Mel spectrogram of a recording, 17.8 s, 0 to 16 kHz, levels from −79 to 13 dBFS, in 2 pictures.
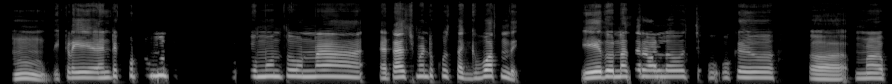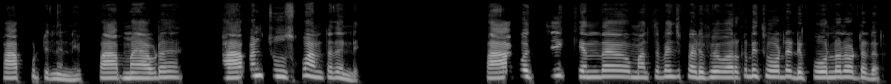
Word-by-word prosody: హ్మ్. 170 -3 +1 0.2
ఇక్కడేంటే 205 +4 +1
కుటుంబం 270 0 +1 0.7
కుటుంబంతో 245 +1 -1
ఉన్నా 240 +1 +2 0.6
ఎటాచ్‌మెంట్ 230 +4 +2
కొంచెం 250 -2 -6
తగ్గిపోతుంది. 215 +5 0 0.8
ఏదున్నా 240 +2 +6
సరే 250 -1 0
వాళ్ళు 240 0 0 0.2
చ - - -18 0.2
ఒ - - -12
ఒక 230 - -30 0.8
ఆహ్, 155 -2 +2 0.2
మా 190 - +1 0.2
పాప 200 0 +4
పుట్టిందండి, 170 - -4 0.2
పాప్ 195 0 +4
మా - - +4
యావిడ 190 +3 +2 0.6
"పాపను 220 +7 +4
చూసుకో" 245 +3 -2
అంటదండి. 205 - -3 1.3
పాపొచ్చి 230 +6 +2 0.2
కింద 225 0 0 0.3
మంచం 215 +1 -3
మీద్నుంచి 235 0 -2
పడిపోయే 220 0 +1
వరకు 215 +2 -1
నేను 255 -3 -1
చూడనండి 230 -3 +1
ఫోనులోనే 215 +1 +2
ఉంటాను. 190 -5 -4
220 Hz, 115 wpm, -22 LUFS, 200-240 Hz, 1.3 s, ఏదున్నా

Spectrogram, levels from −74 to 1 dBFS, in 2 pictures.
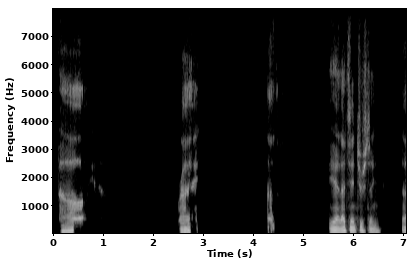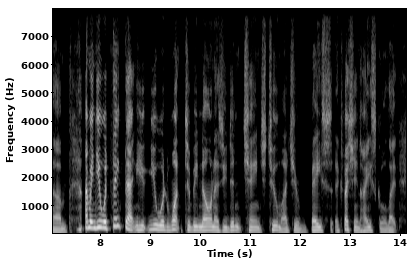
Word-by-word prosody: Oh, 100 +2 -2
yeah. 110 +1 -3 1.9
Right. 100 +1 -3 1.4
Uh-huh. - - -9 1.1
Yeah, 100 0 0
that's 105 +2 -2
interesting. 95 -4 -4 0.4
Um, 95 -5 -2 0.3
I 215 - +8
mean, 215 -1 +8
you 225 +1 +7
would 215 -2 +6
think 275 -1 0
that 175 -10 +6
you 140 0 0
you 160 +2 +1
would 150 -4 +3
want 155 +4 0
to 140 - 0
be 130 +2 +1
known 125 +1 +3
as 110 -4 -1
you 115 -1 -1
didn't 125 +2 -2
change 115 -7 -3
too 145 -1 -2
much. 95 -2 -5
Your 105 -3 -3
base 110 +7 -2
especially 115 +2 -2
in 100 - -5
high 105 +4 -3
school, 95 -4 -8
like, 95 -1 -7
115 Hz, 145 wpm, -22 LUFS, 100-140 Hz, 1.9 s, I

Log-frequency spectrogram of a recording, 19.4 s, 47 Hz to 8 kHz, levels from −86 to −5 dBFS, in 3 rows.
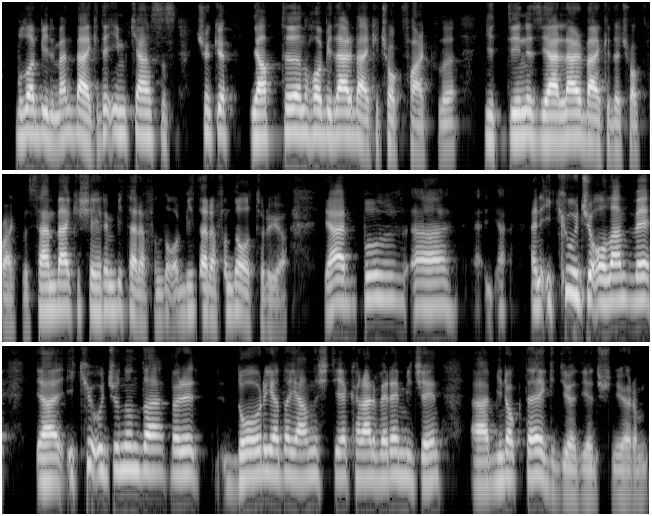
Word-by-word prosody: bulabilmen 140 -1 +1
belki - - +5
de 150 - -2
imkânsız. 135 -4 -1 0.2
Çünkü 145 0 -3
yaptığın 135 +3 +4
hobiler 140 -1 +4
belki - - +2
çok - - -4
farklı, 100 +1 -4 0.3
gittiğiniz 130 +2 0
yerler 130 +1 +6
belki 115 -4 +3
de 100 - -3
çok 95 -1 -7
farklı. 90 +1 -7
Sen, 125 +6 +1
belki 135 -1 +2
şehrin 130 0 -3
bir 135 -2 -9
tarafında, 105 0 -3
o 110 - -7
bir 125 +1 -8
tarafında 120 -1 -1
oturuyor. 90 -3 -5 0.4
Ya 155 -1 +2
bu, 180 0 -2
aaa, - - -5 0.3
a 140 - -11 0.4
ya, - - -15 0.2
hani, 145 0 -3
2 165 +7 -6
ucu 190 -3 +2
olan 170 +2 +2
ve, 170 -1 +3 0.3
ya, 135 0 +4
2 155 +9 -6
ucunun 180 +1 -1
da 170 -1 +2
böyle 160 0 0 0.4
doğru 155 +3 +2
ya 160 -1 +1
da 160 - 0
yanlış 155 +1 -2
diye 155 0 -2
karar 145 -1 0
veremeyeceğin, 145 -2 -1 0.3
aaa, 115 +1 0
bir 135 - -2
noktaya 150 +2 +2
gidiyor 100 - -6
diye 95 -2 -6
düşünüyorum. 90 +1 -8
140 Hz, 165 wpm, -22 LUFS, 125-155 Hz, 0.4 s, yerler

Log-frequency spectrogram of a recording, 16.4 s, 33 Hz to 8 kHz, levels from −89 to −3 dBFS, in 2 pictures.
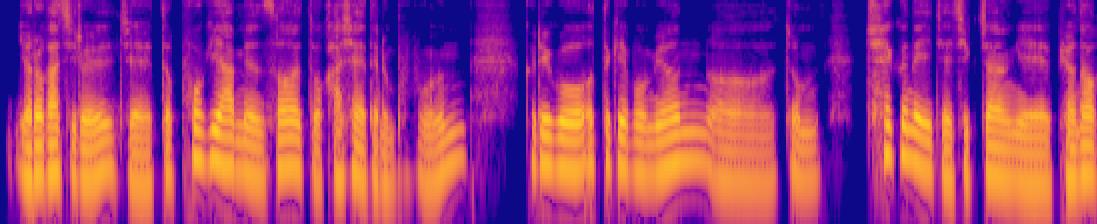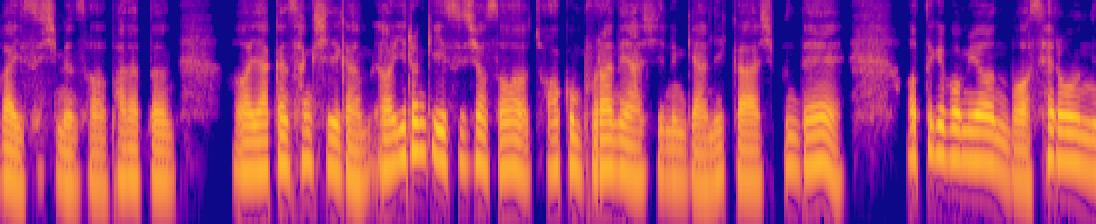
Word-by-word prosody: '여러 115 +1 +5
가지를 115 0 +2
이제 90 -5 -2
또 - - -3
포기하면서 135 - +2
또 100 - -5
가셔야 105 +2 -2
되는 95 -2 -5
부분 110 - -5 0.4
그리고 135 -3 +3
어떻게 140 -3 0
보면 135 +6 0
어 95 -2 -5
좀 105 -1 -5 0.4
최근에 175 -6 +2
이제 105 -4 -1
직장에 100 -3 0
변화가 110 -1 +2
있으시면서 95 0 -4
받았던 105 -2 -2 0.4
어 125 0 +2
약간 130 +3 +2
상실감 125 -9 -1
어 135 - +3
이런 195 +5 +3
게 185 -3 0
있으셔서 145 -4 +1
쪼끔 135 +1 -3
불안해하시는 115 -5 0
게 95 - -3
아닐까?' 100 +1 -1
싶은데 140 +1 -1 0.5
어떻게 190 -2 +1
보면 160 -6 +3
뭐 105 -1 +1
새로운 155 - +2
120 Hz, 320 characters per minute, -23 LUFS, 105-145 Hz, 0.5 s, 여러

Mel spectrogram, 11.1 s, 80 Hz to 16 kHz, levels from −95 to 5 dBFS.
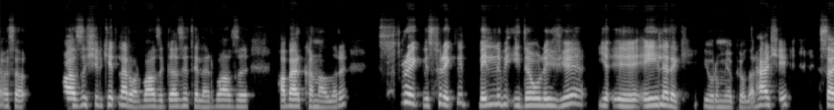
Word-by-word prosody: mesela 175 0 -5 0.6
bazı 195 +2 +4
şirketler 205 0 0
var, 155 -3 -3
bazı 175 -1 +1
gazeteler, 175 -2 -4
bazı 170 -1 -2 0.4
haber 175 +1 +4
kanalları; 160 +4 -6 0.4
sürekli 250 -8 +2
sürekli 200 +3 +1 0.2
belli 220 +4 +3
bir 225 - -3
ideolojiye, 195 +4 0 0.2
ya, 190 -2 -1
eee, 175 -2 +1 0.2
eğilerek 195 -2 +2
yorum 160 -2 -9
yapıyorlar 150 0 -8
her 205 0 +6
şey. 205 0 -3 0.4
Mesela 195 -2 +6
185 Hz, 120 wpm, -24 LUFS, 170-205 Hz, 0.6 s, her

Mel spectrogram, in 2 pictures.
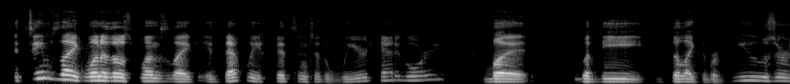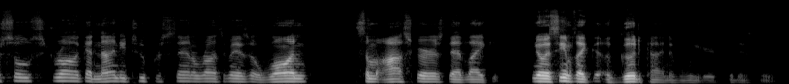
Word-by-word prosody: It 170 - -14
seems 275 -1 0
like 220 -5 +8
one 185 +1 +9
of 175 - +7
those 165 -3 +7
ones 150 -3 0
like 130 -3 +1
it 120 -3 -17
definitely 155 -1 0
fits 140 0 -8
into 125 -1 -13
the 115 - -18
weird 120 +10 -12
category, 195 +4 -12 0.4
but 125 -1 +6 0.5
but 120 -1 -3
the 130 -3 -2 0.3
the 135 - +1
like, 125 -3 -2
the 115 - -20
reviews 170 - -9
are 165 -1 -7
so 155 0 -10
strong, 160 +1 -8
like, 150 0 -11
at 145 - -7
92% 145 +1 -11
of 135 - -12
Rotten 140 -1 -10
Tomatoes, 135 -2 -11
won 130 +4 -2 0.5
some 135 -1 -7
Oscars 125 +1 -6
that 115 -3 -8
like, 115 -3 -10
you - - -32 0.3
know, 145 -1 +4
it 130 - +5
seems 155 -2 +1
like 120 -3 0
a 105 - -13
good 125 +5 0
kind 105 -3 -19
of 90 - -27
weird 95 -1 -27
for - - -31
this 90 -1 -33
movie. - - -36
135 Hz, 185 wpm, -24 LUFS, 120-155 Hz, 0.5 s, one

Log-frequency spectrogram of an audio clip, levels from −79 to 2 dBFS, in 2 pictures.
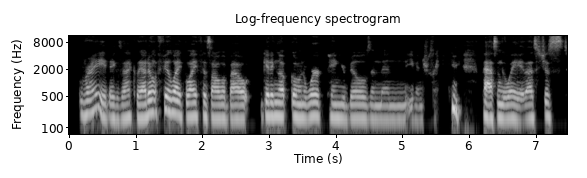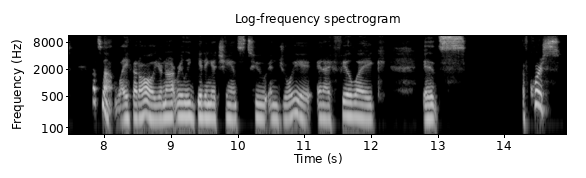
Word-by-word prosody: Right, 195 -1 0
exactly, 165 +1 -2
I 165 - +5
don't 210 +2 +3
feel 230 +1 +2
like 195 -4 +4
life 175 +1 +1
is 175 - 0
all 160 0 +1
about 155 0 0 0.2
getting 180 0 +3
up, 175 0 +2
going 175 -2 +2
to 165 - -1
work, 180 +1 +1
paying 165 -1 -2
your 160 -1 -4
bills, 160 0 -2
and 155 -1 -5
then 150 0 -7
eventually 145 +4 -14 0.6
passing 160 +1 +4
away. 155 -2 0
That's 160 +1 -2
just 185 - -2 0.3
that's 365 -1 -3
not - - +1
life 155 +5 -2
at 165 - +2
all, 170 -2 +4
you're 155 +1 -2
not 170 +1 +1
really 175 0 +2
getting 170 -1 +3
a 160 - -1
chance 155 -7 -5
to 165 -4 -2
enjoy 155 +3 -4
it, 170 -7 -2
and 160 - -4
I 155 - -4
feel 180 +3 0
like 160 -3 -1 0.7
it's 160 - +4 0.8
Of - - -11
course, 295 - +2
165 Hz, 185 wpm, -22 LUFS, 155-180 Hz, 0.8 s, I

